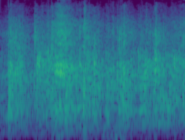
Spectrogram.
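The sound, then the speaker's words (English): A church audience claps during a lively worship service. Many hands beat out fairly quiet, dense, continuous clapping, with occasional sharper claps standing out from the steady patter. “Come on, somebody, clap your hands to the Lord.”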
